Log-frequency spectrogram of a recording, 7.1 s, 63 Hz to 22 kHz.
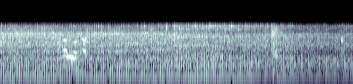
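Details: BMW E46 320d 150hp diesel, first start after engine overhaul following swirl flap failure: steady, even diesel clatter at idle with a couple of light throttle blips, running smoothly; normal diesel idle.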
